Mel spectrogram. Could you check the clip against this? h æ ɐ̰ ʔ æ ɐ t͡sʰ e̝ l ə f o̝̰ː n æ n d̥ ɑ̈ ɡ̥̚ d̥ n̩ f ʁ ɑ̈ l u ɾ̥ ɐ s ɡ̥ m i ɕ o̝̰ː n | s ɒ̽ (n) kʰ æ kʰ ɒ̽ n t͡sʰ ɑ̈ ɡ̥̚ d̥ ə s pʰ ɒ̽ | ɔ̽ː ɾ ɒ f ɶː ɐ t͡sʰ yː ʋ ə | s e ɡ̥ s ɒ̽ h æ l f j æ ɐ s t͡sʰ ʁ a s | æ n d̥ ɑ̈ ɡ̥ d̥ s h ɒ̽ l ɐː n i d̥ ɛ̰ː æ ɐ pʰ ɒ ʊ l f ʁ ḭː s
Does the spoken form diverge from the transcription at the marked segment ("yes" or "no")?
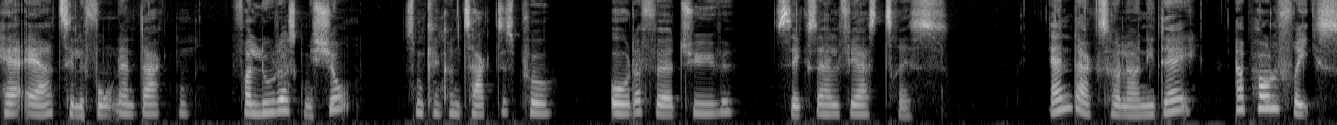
yes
